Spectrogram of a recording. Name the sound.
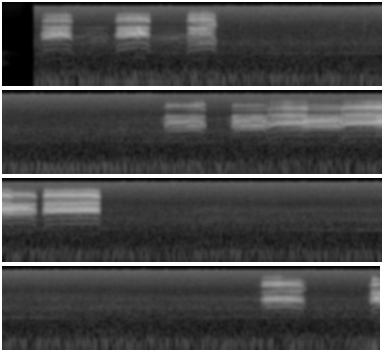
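crow cawing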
